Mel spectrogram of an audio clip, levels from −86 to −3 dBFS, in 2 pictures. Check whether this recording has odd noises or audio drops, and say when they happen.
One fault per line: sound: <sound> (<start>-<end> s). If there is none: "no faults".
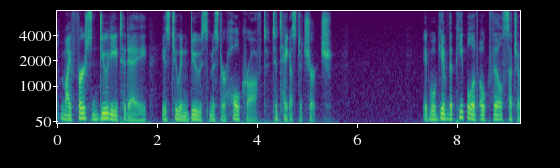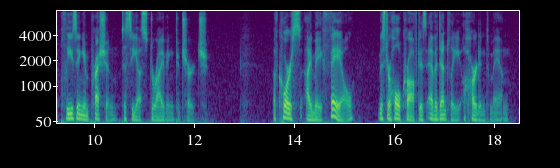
no faults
